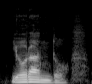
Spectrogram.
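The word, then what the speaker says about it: Llorando: 제일 먼저 들려드린 곡은 영화 머롤랜드 드라이브에서 요란도. 원래 발음은 스페인어 발음으로는 요란도인 걸로 저는 알고 있는데 노래할 때 계속 조란도라고 발음을 하길래 이게 요 혹은 조로 발음해도 되죠. 근데 저는 요란도라고 다시 말씀드리겠습니다.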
